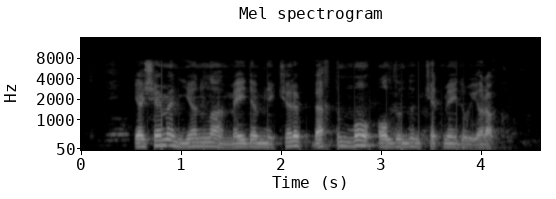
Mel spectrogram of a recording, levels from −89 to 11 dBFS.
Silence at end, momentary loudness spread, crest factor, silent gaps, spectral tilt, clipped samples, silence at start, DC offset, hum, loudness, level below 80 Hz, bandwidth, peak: 0.45 s; 6 LU; 18 dB; none; -5.5 dB/octave; under 0.1%; 0.3 s; under 0.1%; none; -38 LUFS; -68 dBFS; 7.6 kHz; -20 dBFS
